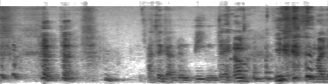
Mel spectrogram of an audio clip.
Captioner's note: both laugh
